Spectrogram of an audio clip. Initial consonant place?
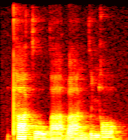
labial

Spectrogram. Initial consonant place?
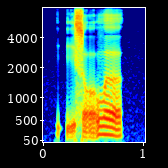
glottal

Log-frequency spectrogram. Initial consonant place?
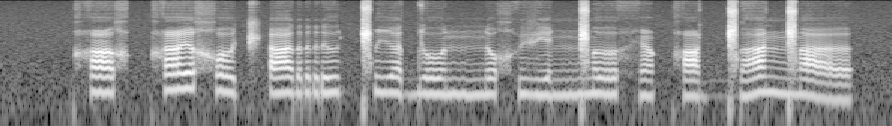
uvular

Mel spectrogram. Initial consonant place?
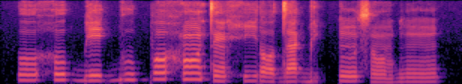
glottal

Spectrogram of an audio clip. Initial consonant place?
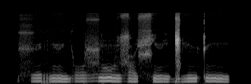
velar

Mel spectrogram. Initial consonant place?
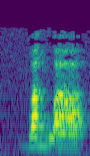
labial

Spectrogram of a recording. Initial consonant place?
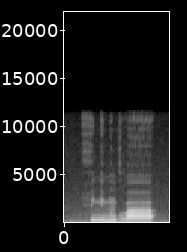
glottal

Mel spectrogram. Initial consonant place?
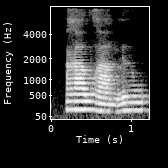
velar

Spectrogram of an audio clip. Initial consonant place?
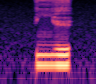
palatal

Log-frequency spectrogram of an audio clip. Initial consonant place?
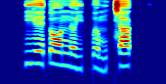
palatal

